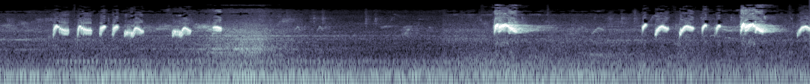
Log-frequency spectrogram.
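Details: Singing female red-whiskered bulbul, used to stimulate males: quick strings of bright, hooked whistles in bursts, with two louder rasping notes between the runs and a quiet gap in the middle; soft low hum throughout.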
